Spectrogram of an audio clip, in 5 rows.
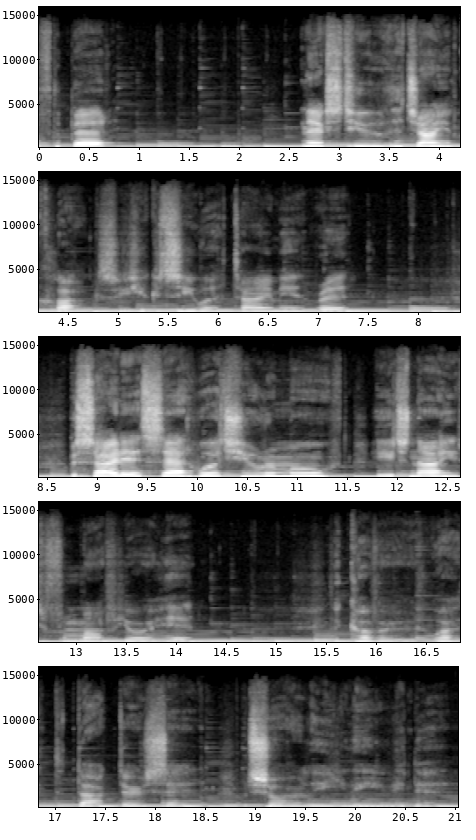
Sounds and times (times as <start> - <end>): Music: 0.0 - 21.0.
